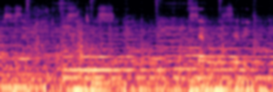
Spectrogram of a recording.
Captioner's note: counting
